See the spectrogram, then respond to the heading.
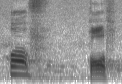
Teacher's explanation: बगैर होंठ की गोल के कौफ अदा होता है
